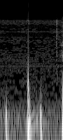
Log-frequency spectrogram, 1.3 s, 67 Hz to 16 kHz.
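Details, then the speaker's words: Heart at the apex (PMI) with an electronic stethoscope, timed against the radial pulse: crisp lub-dub at about 85 a minute, louder first sound, softer second, clean gap. Normal first and second heart sounds. "I'm just interested in listening to the first and second heart sounds"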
